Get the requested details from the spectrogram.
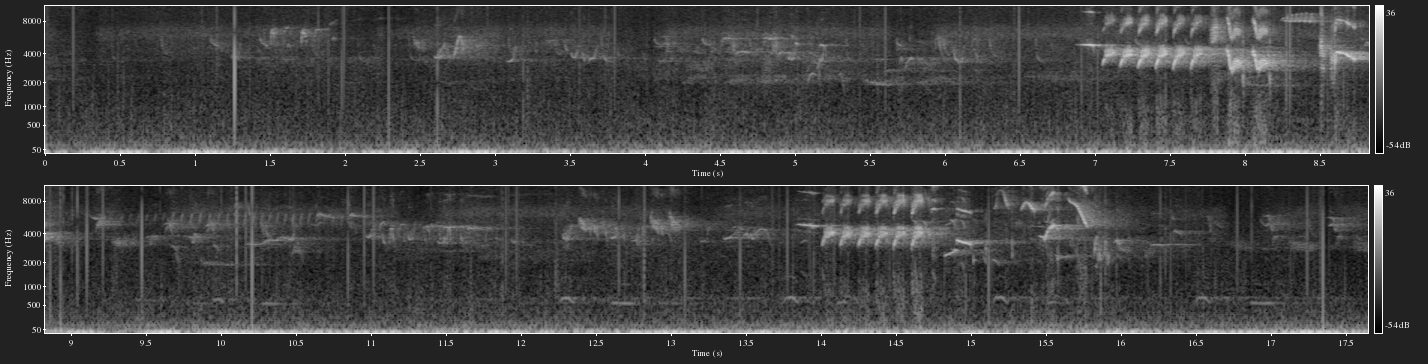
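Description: A common redstart sings short, bright warbling phrases, one burst near the middle and another toward the end, over a steady outdoor hiss with fainter chirps from other birds around.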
